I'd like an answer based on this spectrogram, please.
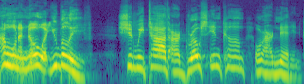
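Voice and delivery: mock talking through clenched teeth. Retelling a man's question from the floor after his opening remarks, imitating talking through clenched teeth. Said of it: "Through clenched teeth".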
